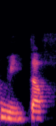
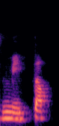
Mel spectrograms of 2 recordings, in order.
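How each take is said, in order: First: The word ends with an f-like sound. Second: The word ends with a p-like sound. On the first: The speaker calls it wrong. "It is not mitaf" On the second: The speaker calls it right. "It is mitap"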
